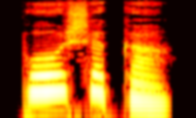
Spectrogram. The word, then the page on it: ಪೋಷಕ: pōṣaka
